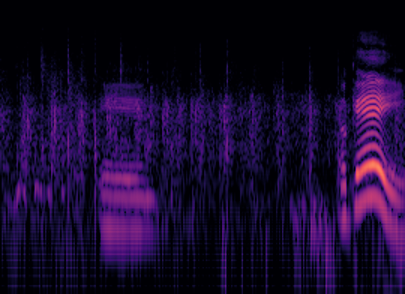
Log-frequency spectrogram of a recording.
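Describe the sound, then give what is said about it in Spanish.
An audience claps steadily for several seconds, a dense patter of hands, with a sustained vocal cheer partway through and a loud rising-and-falling whoop near the end. “Bueno, otro aplauso, por favor.”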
